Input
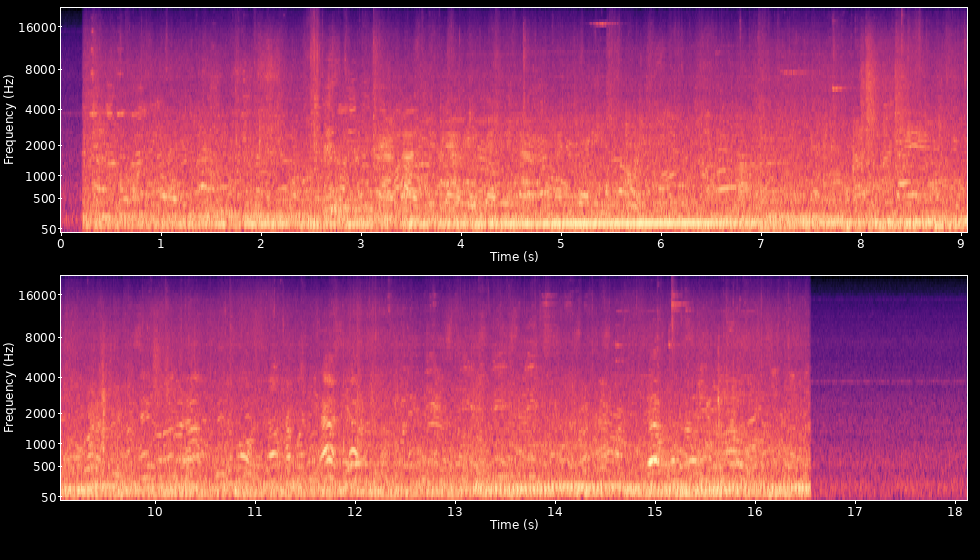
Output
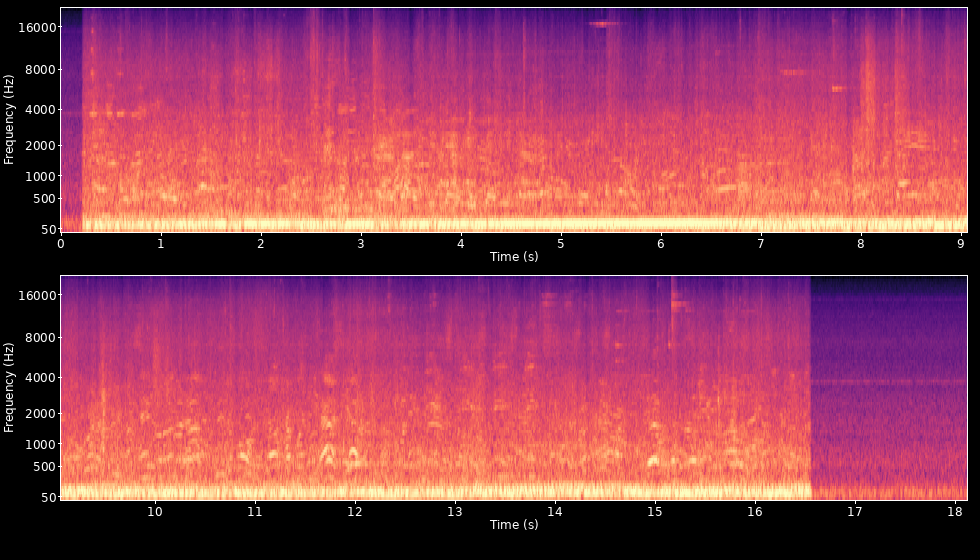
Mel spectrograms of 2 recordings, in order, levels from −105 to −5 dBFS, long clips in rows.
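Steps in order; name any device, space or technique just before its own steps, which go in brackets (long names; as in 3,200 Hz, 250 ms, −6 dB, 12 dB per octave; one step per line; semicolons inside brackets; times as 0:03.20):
car stereo with a boomy subwoofer (low shelf with overshoot 140 Hz +9.5 dB, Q 1.5; brickwall limiter −6 dBFS, peak gain reduction 8 dB)
level +2.5 dB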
